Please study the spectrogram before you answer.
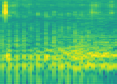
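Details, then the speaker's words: Bulldogs, indoor pets, snoring in the background while their owner talks; snoring. "so they're bulldogs but um that is why you hear them snoring and etc in the background they're just very loving and"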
